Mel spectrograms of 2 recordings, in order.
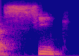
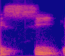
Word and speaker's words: Sikh: The crib notes is about 4 years ago in Kamloops, a Sikh gentleman. Now we say Sikh, it's actually pronounced Sikh. Okay.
